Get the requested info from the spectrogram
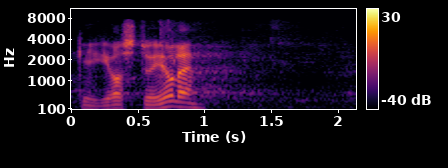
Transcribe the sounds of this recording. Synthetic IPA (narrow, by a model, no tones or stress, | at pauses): ke̞ːɡivɑst̪ue̞jo̞lɛ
